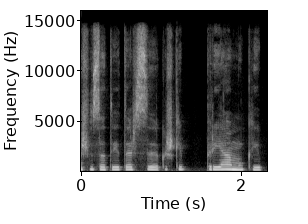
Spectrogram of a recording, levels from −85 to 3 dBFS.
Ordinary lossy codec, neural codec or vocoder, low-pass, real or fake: AAC, 96 kbps; none; 14.4 kHz; real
